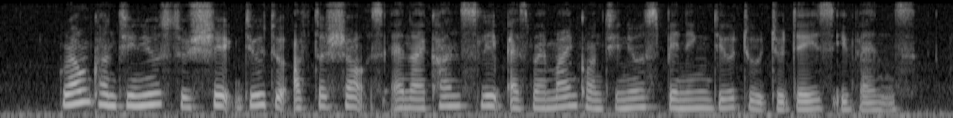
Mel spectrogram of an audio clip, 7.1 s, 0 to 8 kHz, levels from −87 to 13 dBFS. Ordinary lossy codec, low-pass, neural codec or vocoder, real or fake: none; 7.2 kHz; codec, 16 kHz, 16 kbps, FreqCodec, larger model; fake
